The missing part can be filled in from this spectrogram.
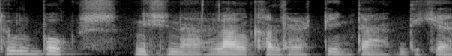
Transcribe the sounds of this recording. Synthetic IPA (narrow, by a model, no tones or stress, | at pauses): t̪ʰulboksniʃinalalkʰald̪ɾʈint̪ad̪ikʰʲɛ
